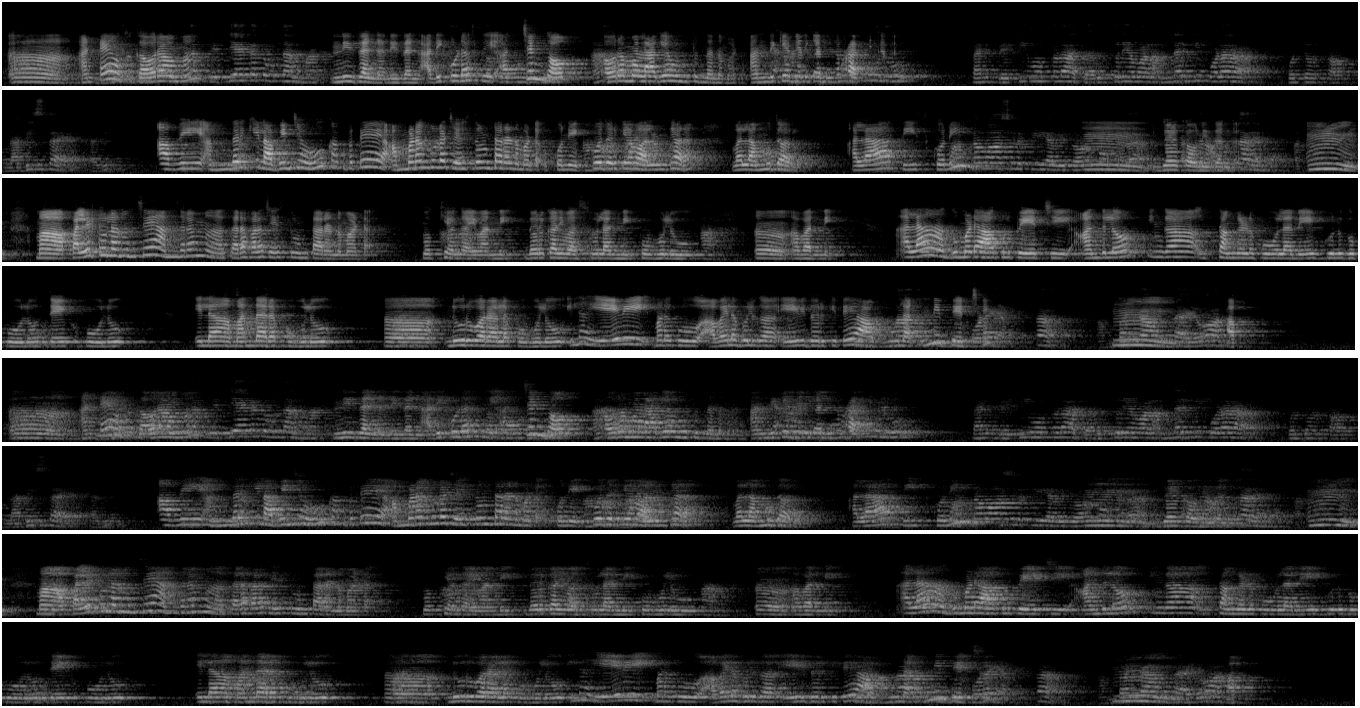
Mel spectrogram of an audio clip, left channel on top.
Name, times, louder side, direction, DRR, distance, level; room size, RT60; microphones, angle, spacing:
voice 1, 0.1-2.0 3.3-5.6 6.0-8.6 15.1-20.5 20.9-21.5 22.1-23.3 24.4-25.9 26.6-30.8 31.3-34.1 34.6-35.4 36.1-41.9 42.6-44.0 44.5-50.6 51.8-52.4 52.9-53.0, left 5 dB, 80° left, 9 dB, 0.4 m, -31 dB
voice 2, 0.7-3.2 4.4-5.5 5.9-6.2 7.5-9.1 9.7-12.5 12.9-14.6 15.3-16.0 19.4-20.4 21.2-21.4 22.3-22.4 22.9-25.0 25.3-26.3 27.5-27.7 31.5-33.0 34.1-34.3 40.9-41.2 42.7-42.8 43.1-43.7 44.5-44.9 49.2-51.3 51.6-53.0, left 2 dB, 45° left, 0 dB, 0.8 m, -41 dB
3.6 x 3.4 x 4.3 m, 1.1 s
head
